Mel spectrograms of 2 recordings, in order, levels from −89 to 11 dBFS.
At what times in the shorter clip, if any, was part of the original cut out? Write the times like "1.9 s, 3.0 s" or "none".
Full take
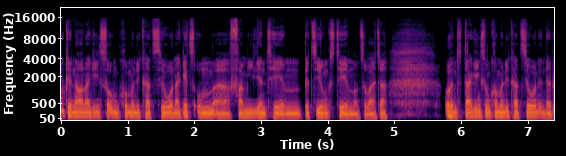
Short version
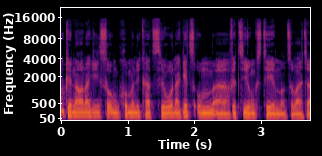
2.5 s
